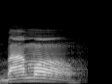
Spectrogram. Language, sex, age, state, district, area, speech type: Odia, male, 60+, Odisha, Balasore, rural, read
